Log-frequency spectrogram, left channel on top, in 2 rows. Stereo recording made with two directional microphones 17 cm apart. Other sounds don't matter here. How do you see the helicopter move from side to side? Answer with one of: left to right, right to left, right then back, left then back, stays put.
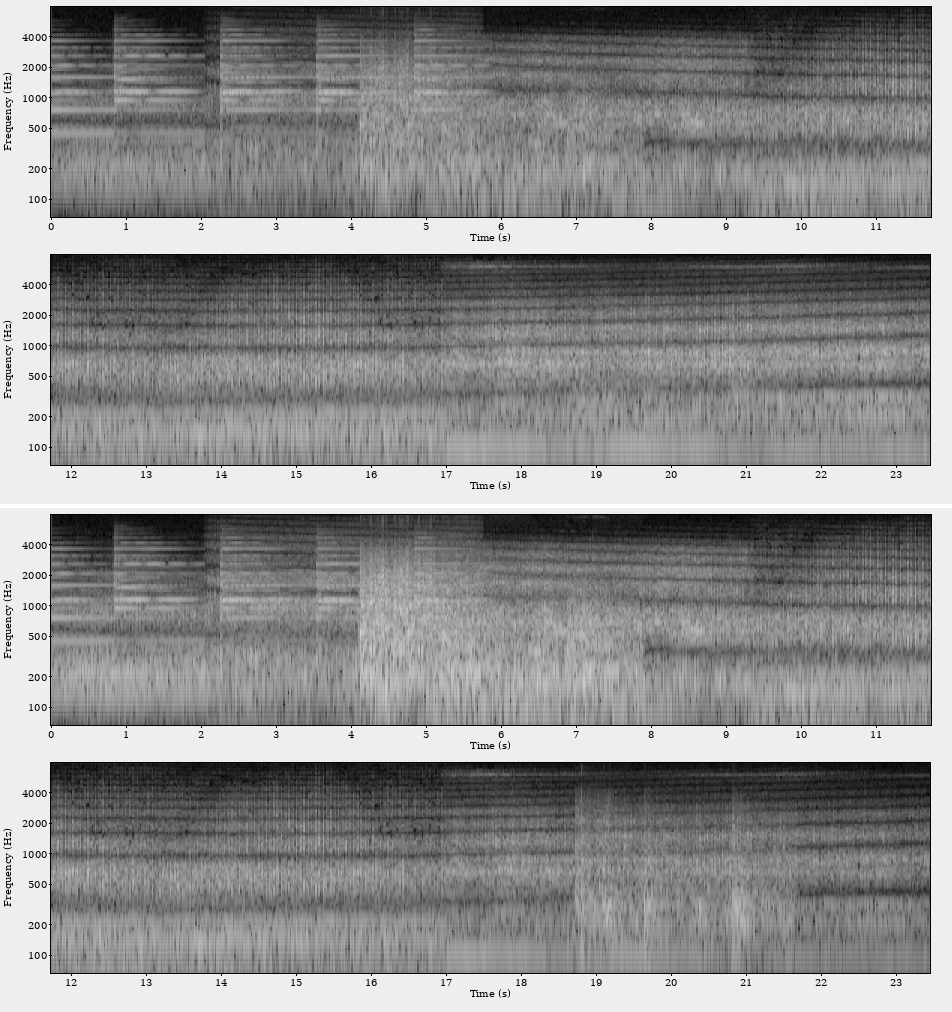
right to left.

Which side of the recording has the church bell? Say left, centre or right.
centre.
